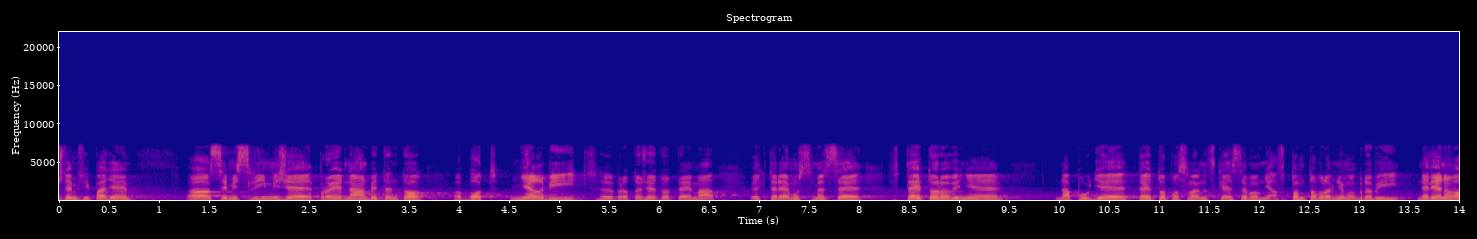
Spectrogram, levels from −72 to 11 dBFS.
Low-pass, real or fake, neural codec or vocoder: 7.2 kHz; real; none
